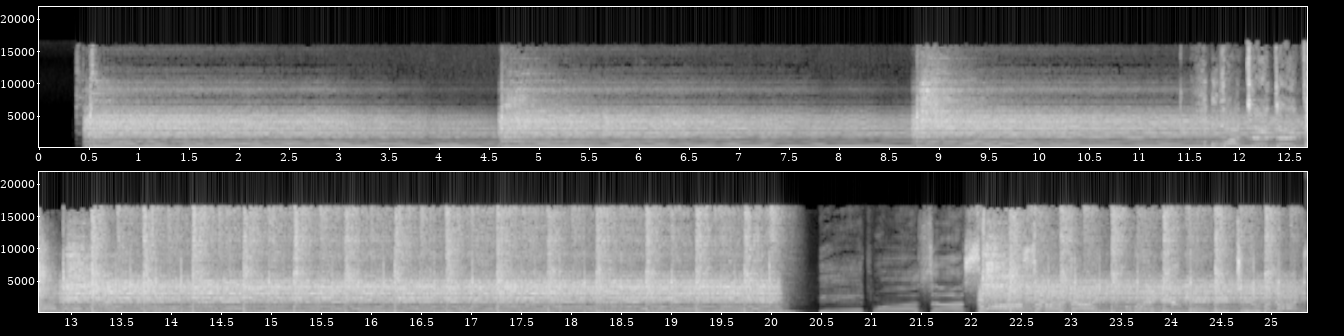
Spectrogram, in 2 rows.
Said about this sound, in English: That said, it does start off with three kind of long held out guitar strums, like they're fucking rock stars, you know, and a quick 1, 2, 3, 4. And then everything comes crashing in. It's fantastic with this great guitar riff.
